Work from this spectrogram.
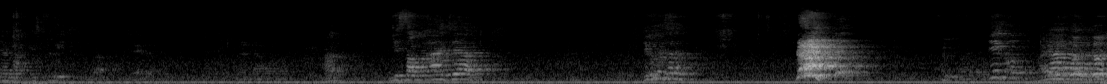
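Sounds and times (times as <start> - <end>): steady low hum: 0.0 - 11.0
bark-like vocal outburst: 8.0 - 8.8.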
